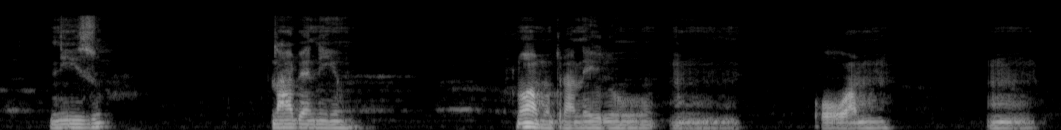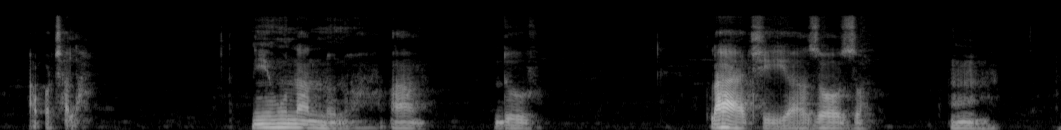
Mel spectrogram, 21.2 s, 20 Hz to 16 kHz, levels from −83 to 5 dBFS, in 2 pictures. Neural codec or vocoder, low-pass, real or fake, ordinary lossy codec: vocoder, 22.05 kHz, 80 mel bands, WaveNeXt; 9.9 kHz; fake; none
